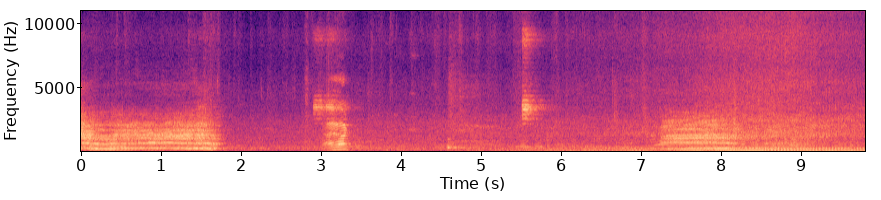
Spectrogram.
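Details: Milk cow at a farm in Bangladesh during a report on two cows being sold to a buyer from Patuakhali. Two long, loud, rich moos open and close the clip, with quiet farmyard noise and brief clatters between them.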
